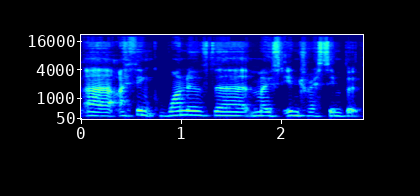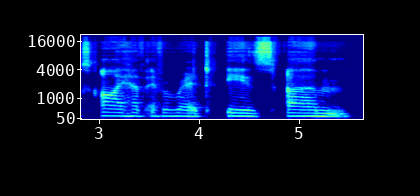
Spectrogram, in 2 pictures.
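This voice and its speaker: A woman in her thirties, a senior student advisor, giving a friendly, casual self-introduction with many ums. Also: deep voice. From Jamaica and Nigeria.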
